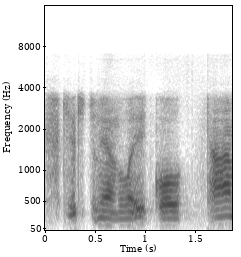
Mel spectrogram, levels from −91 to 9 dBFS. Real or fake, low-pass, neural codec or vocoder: fake; 7.2 kHz; codec, 16 kHz, 0.5 kbps, FunCodec, trained on Chinese and English, 25 frames a second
